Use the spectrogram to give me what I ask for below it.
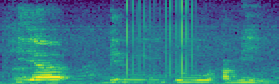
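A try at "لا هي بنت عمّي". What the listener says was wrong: Yang bertasdid itu mimnya. Nah, la hiya bintu ammi.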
